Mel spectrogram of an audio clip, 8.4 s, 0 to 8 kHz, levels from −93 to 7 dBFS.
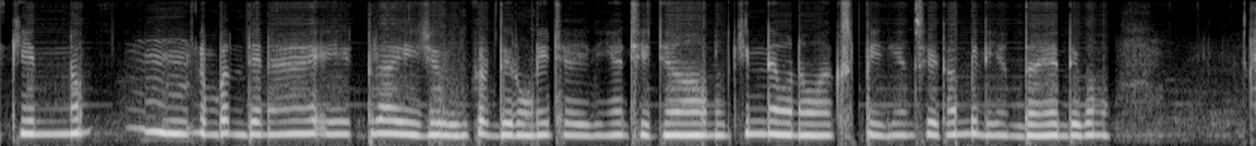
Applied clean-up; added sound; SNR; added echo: neural separator model SepFormer DNS4.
